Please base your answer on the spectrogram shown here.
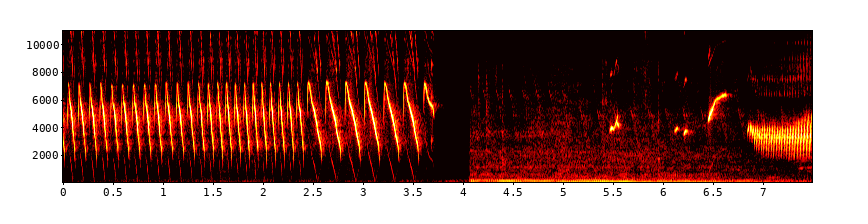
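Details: Canary singing long, continuous song for tutoring: a rapid high trill slowing into falling slurred whistles, then a break with low rumbling background noise and scattered chirps before a buzzy note.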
